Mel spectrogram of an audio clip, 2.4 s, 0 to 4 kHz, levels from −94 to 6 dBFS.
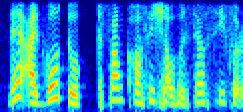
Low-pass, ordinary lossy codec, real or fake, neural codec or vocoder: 3.6 kHz; Opus, 16 kbps; real; none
